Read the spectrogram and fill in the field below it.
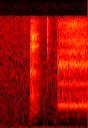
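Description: A telephone rings over speakerphone as a call is placed, through a thin, tinny phone line: a couple of brief bursts, then a steady, buzzing ring tone that holds loud and clear until the end. No one speaks.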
